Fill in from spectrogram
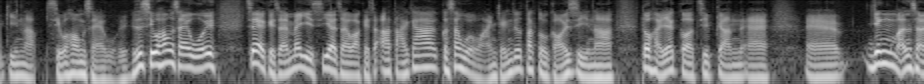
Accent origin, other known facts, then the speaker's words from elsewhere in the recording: Hong Kong; 咁其實我哋作為香港人啦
